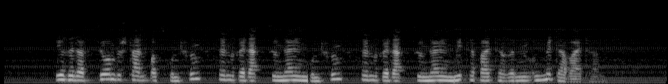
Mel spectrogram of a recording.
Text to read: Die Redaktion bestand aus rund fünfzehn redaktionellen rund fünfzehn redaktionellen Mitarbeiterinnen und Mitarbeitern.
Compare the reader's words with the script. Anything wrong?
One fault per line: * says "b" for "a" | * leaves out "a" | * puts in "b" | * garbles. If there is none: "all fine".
all fine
